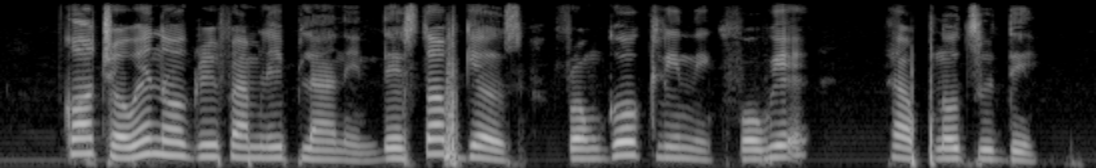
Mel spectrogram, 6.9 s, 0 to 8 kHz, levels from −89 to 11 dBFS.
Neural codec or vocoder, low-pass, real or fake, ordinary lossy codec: none; 7.2 kHz; real; none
